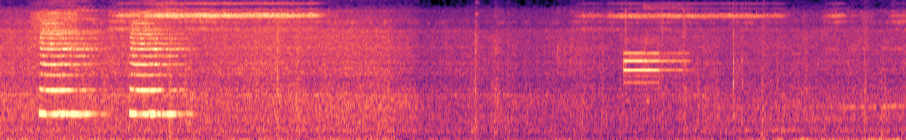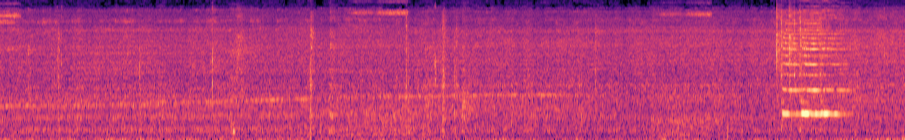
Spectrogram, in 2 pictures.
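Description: A train rolls along the rails with a steady rumble, heard from inside a vehicle with windows down, brief horn-like tones sounding near the start and again at the end.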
